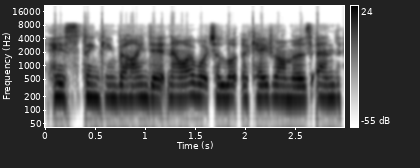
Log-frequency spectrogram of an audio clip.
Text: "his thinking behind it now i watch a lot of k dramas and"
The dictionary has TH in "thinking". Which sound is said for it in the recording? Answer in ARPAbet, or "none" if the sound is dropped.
TH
